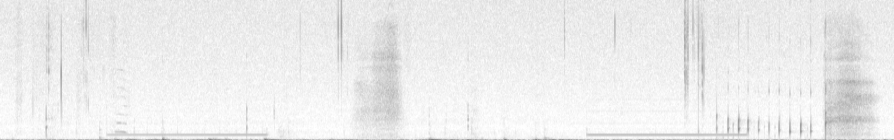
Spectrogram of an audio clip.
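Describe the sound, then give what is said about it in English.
A phone call's ringing tone from an outgoing call to a friend, not yet answered, sounds twice, each a steady mid-pitched drone lasting about two seconds with a long pause between, over low thumping and rustling noise. “And it is still ringing.”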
